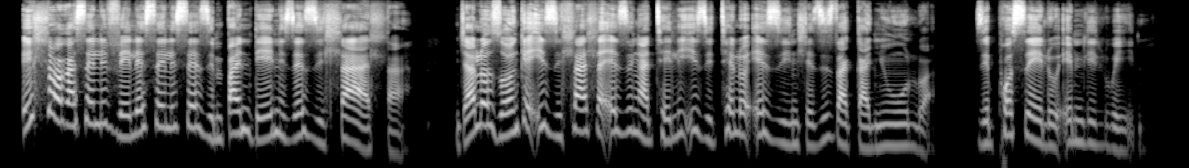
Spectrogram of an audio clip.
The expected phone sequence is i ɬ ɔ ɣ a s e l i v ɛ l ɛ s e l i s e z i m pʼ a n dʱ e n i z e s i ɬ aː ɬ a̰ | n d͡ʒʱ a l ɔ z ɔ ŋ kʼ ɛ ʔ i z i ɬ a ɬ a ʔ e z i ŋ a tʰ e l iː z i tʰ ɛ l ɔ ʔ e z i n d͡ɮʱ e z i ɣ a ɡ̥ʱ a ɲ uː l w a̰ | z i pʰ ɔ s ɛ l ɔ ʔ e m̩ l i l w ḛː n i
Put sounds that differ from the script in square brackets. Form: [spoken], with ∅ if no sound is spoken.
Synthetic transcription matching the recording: i ɬ ɔ ɣ a s e l i v ɛ l ɛ s e l i s e z i m pʼ a n dʱ e n i z e [z] i ɬ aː ɬ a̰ | n d͡ʒʱ a l ɔ z ɔ ŋ kʼ ɛ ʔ i z i ɬ a ɬ a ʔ e z i ŋ a tʰ e l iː z i tʰ ɛ l ɔ ʔ e z i n d͡ɮʱ [ɛ] z i [z] a ɡ̥ʱ a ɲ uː l w a̰ | z i pʰ ɔ s ɛ l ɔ ʔ e m̩ l i l w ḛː n i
